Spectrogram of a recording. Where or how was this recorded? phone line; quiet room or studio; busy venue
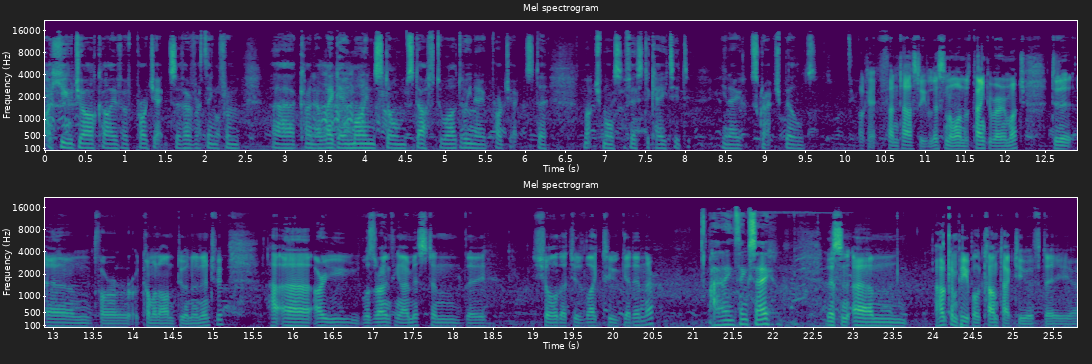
busy venue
